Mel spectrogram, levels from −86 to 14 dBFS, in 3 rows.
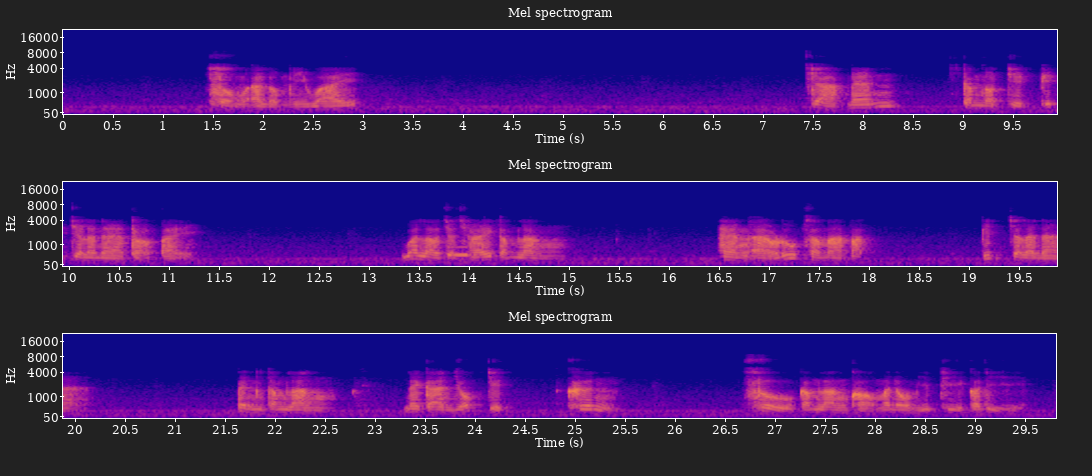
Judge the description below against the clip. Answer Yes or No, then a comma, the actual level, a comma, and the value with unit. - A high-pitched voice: Yes, very high, 330 Hz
